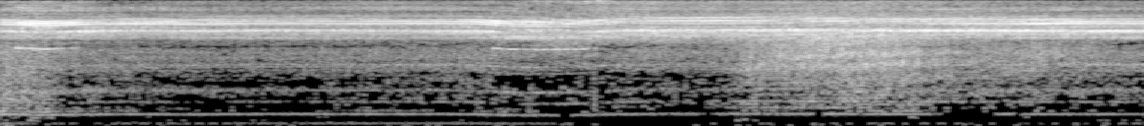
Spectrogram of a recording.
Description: got a very annoying squeaky noise when blipping the throttle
